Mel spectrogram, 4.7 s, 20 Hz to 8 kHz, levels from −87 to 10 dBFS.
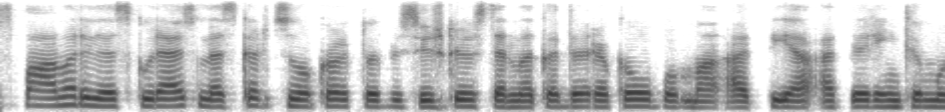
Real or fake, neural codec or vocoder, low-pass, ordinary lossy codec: fake; codec, 16 kHz, 1 kbps, FunCodec, trained on LibriTTS, 50 frames a second; 7.2 kHz; Opus, 32 kbps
